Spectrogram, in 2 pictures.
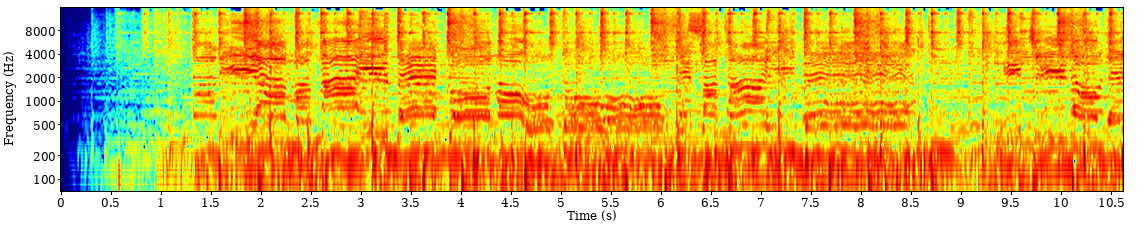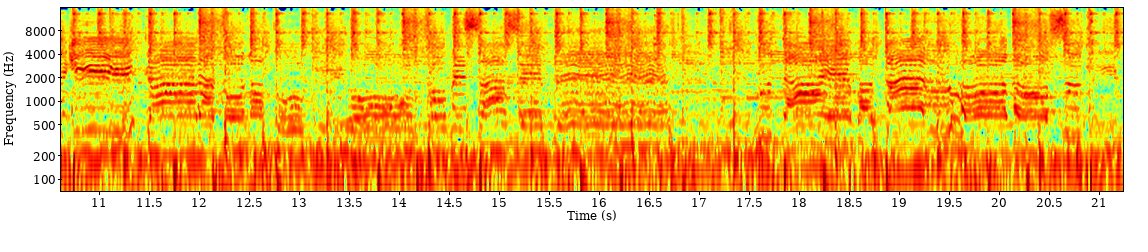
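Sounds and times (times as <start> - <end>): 
rhythm sample: 0.6 - 21.2.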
